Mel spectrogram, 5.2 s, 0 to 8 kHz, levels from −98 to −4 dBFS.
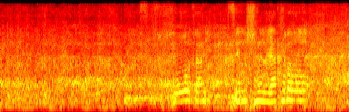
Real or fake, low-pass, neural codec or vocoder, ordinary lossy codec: fake; 7.2 kHz; codec, 24 kHz, 3 kbps, HILCodec; none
